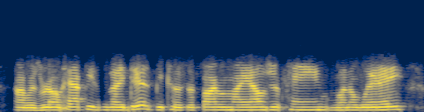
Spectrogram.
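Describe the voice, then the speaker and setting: A woman speaks at medium pitch and a moderate pace. Her intonation is monotone and flat. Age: 70s. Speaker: testimonial speaker, retired mental health worker. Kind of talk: testimony.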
